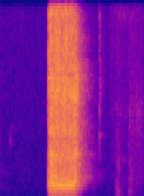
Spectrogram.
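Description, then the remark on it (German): A loud, buzzy fart-like blast made by blowing into a hand, lasting about a third of a second and ending abruptly, followed by a few faint soft rustles. “Sie hörten einen Furz. Nein, das war kein Furz. Der hat einfach nur in seinen Mund, äh, in, seinen, in, seine, in seine Hand gepustet.”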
